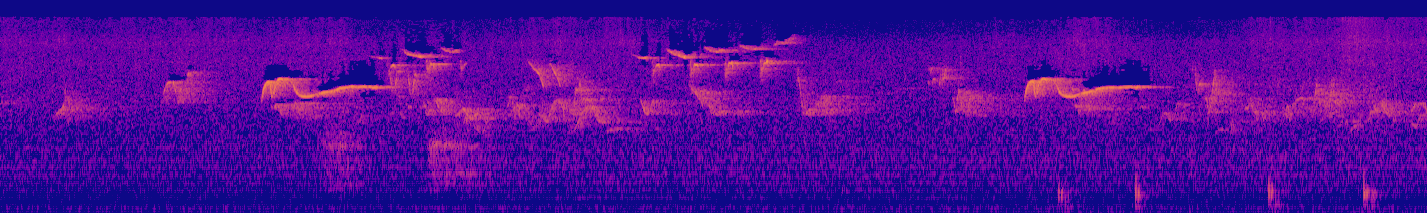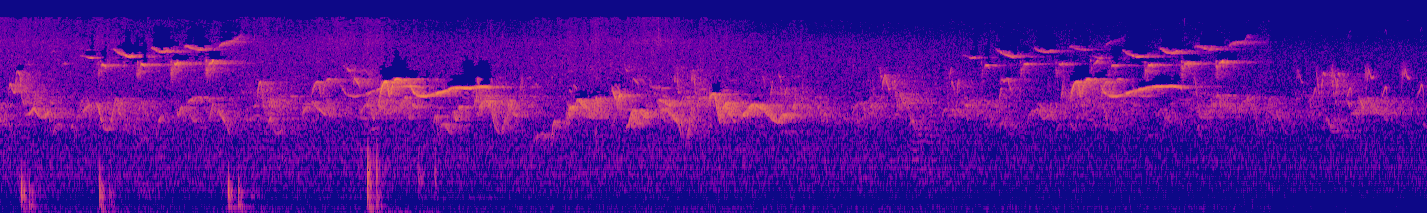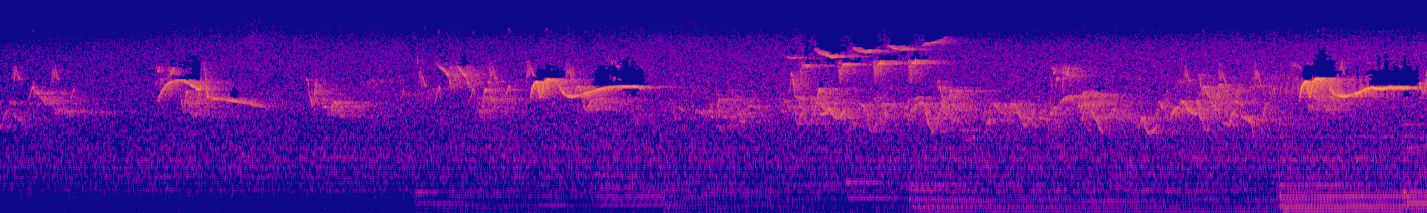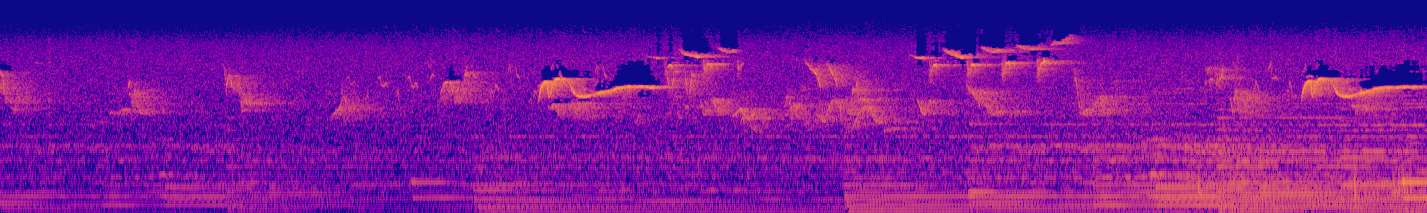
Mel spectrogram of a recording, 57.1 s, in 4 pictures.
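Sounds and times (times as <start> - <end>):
birds chirping: 1.7 - 29.1, 30.3 - 57.0
soft knocks: 13.6 - 15.6, 16.5 - 16.9, 17.9 - 18.7.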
